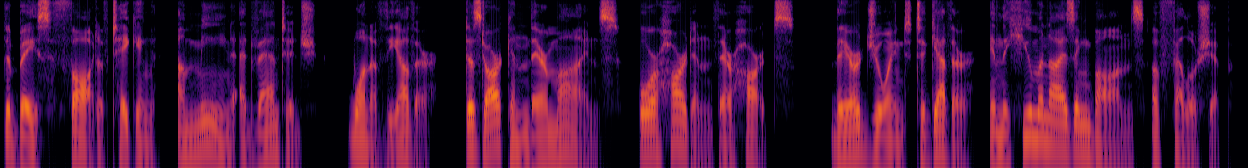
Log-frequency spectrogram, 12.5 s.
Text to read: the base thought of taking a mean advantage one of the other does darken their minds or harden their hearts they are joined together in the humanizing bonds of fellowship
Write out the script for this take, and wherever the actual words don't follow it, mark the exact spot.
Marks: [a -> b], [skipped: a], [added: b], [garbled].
the base thought of taking a mean advantage one of the other does darken their minds or harden their hearts they are joined together in the humanizing bonds of fellowship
